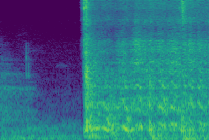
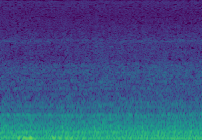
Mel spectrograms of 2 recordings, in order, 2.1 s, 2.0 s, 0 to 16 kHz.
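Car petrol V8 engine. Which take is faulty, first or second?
first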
